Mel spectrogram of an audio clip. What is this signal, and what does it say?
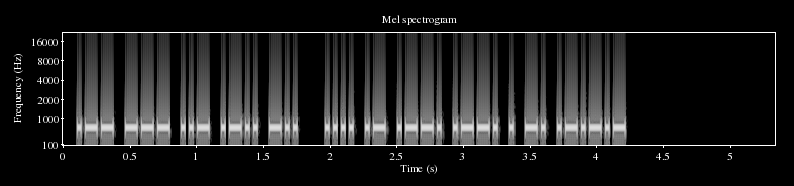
Morse code, heard as a keyed tone, about 40 wpm, 700 Hz. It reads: WOULD HAPPEN.
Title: Sentences from Top 1000 Words - Review Part 6 - 40wpm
